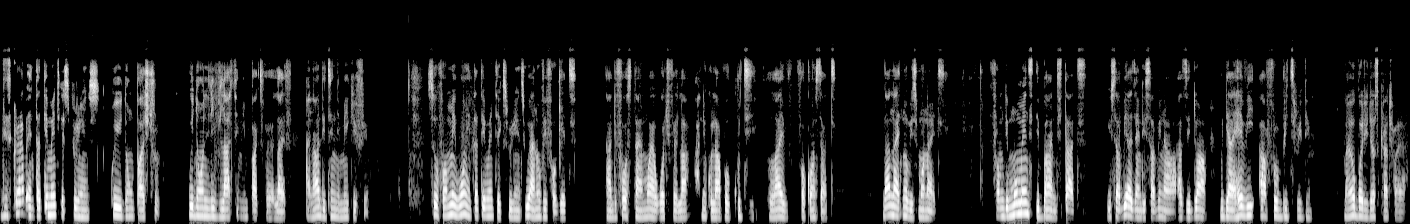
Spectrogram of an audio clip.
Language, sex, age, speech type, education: Nigerian Pidgin, male, 46-60, spontaneous, tertiary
